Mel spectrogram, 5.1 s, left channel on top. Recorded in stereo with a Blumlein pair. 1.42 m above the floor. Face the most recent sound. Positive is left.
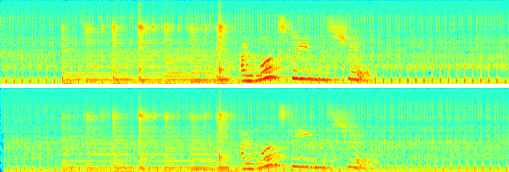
turn(degrees=30)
